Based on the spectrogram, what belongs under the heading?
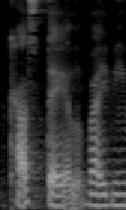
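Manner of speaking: usual speaking voice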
